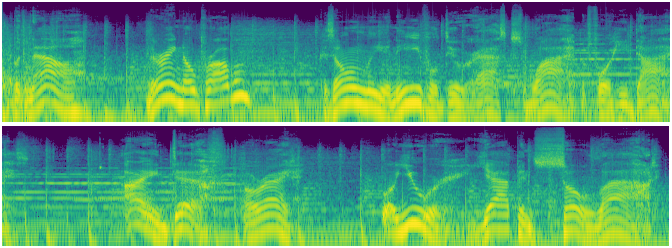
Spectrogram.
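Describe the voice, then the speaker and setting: An actor playing a folksy, cocky young cowboy gunslinger in a video game, with a Southern US drawl. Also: male voice, fairly high pitch, exaggerated voice. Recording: game music under the voice.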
